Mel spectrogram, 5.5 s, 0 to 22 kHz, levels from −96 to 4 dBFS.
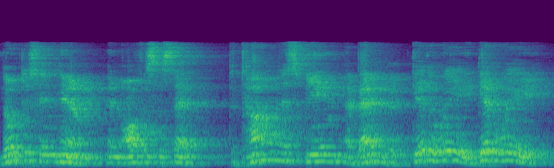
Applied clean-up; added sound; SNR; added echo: none; none; none; reverberation time 0.9 s.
